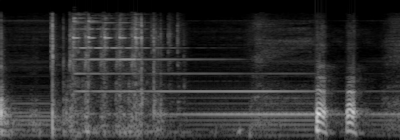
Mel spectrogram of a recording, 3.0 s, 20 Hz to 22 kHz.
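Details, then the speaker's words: 1968 Chicago Coin Gunsmoke pinball machine under repair, score motor turning a third of a turn: five quick evenly spaced chime hits then thunks as the cam with five bumps hits its switch; switch pulsing normally, reset still not working. "as that wheel is turning a third of a turn, it's hitting the switch 5 times. Ba-ba-ba-ba-bum. Alright, so that seems to be working fine."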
